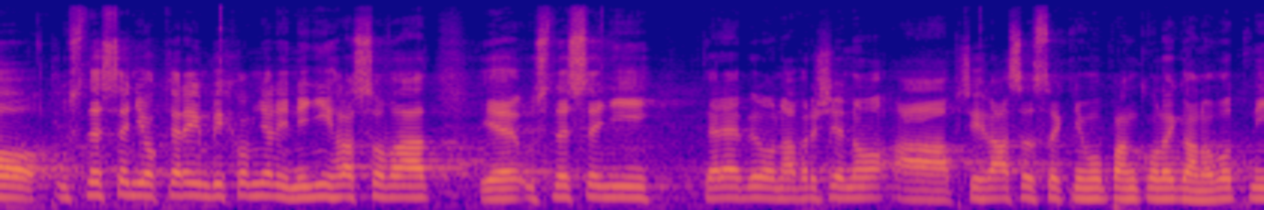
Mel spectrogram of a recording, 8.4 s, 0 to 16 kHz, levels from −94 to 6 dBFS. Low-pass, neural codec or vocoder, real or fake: 14.4 kHz; none; real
